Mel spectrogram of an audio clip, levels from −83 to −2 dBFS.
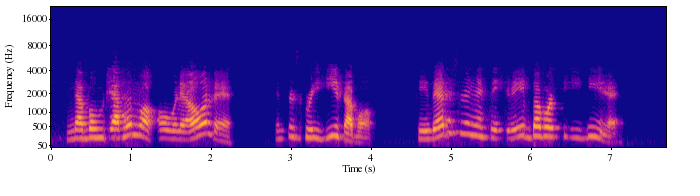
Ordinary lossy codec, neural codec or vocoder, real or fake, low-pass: MP3, 48 kbps; codec, 16 kHz, 0.5 kbps, X-Codec, HuBERT features, trained on general audio; fake; 7.2 kHz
